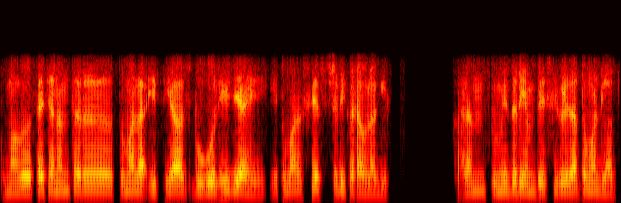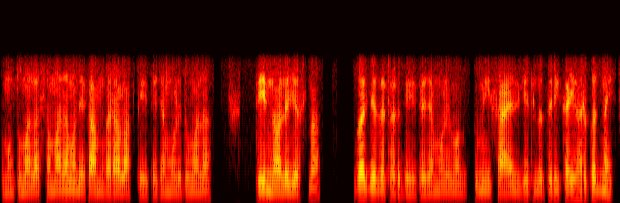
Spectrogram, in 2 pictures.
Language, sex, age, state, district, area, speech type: Marathi, male, 18-30, Maharashtra, Washim, rural, conversation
